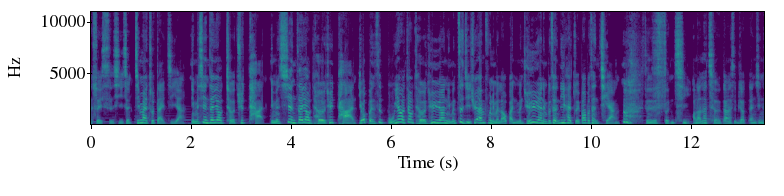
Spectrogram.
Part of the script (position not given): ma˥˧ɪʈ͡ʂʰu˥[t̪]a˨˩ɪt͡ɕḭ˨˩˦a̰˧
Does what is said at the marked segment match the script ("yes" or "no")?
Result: yes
